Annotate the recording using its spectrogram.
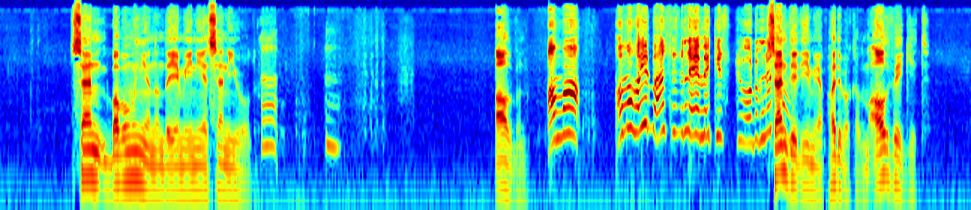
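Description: A man speaks calmly and warmly.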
